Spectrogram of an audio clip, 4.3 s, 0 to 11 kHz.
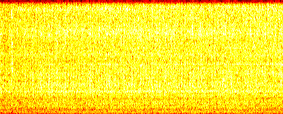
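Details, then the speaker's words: Ford F-150 at about 104,000 km, warm idle: light, quick tapping about four times a second, louder on one side, quieter than days before. Owner suspects a valve or hydraulic valve adjustment, unconfirmed. Oil rising, coolant dropping. "If we go over to this side, you can definitely hear there's a bit of tapping. I would kind of imagine these would have a hydraulic valve adjustment on them."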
